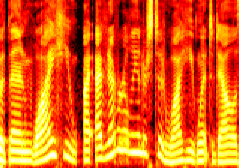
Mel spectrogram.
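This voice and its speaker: In a normal speaking voice, a woman with an American accent talks at a fairly quick pace. Her pitch is fairly low and her intonation lively. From Texas. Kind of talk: casual chat. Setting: apartment.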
